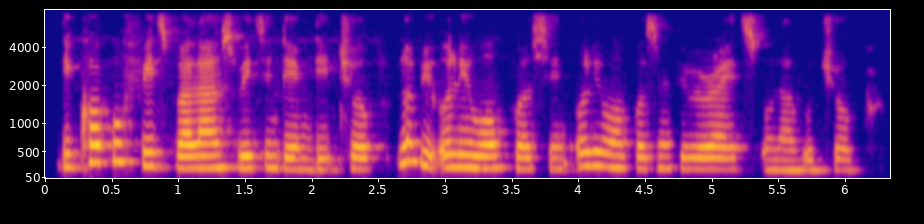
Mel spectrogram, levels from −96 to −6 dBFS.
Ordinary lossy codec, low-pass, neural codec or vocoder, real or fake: none; 7.2 kHz; codec, 16 kHz, 8 kbps, FunCodec, trained on Chinese and English, 25 frames a second; fake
